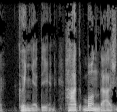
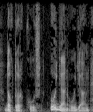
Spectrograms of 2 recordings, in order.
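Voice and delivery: ordinary delivery

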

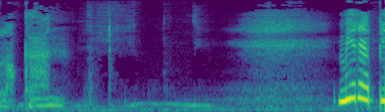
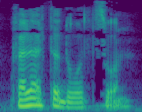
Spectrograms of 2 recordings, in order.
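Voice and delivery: ordinary delivery, nothing marked

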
